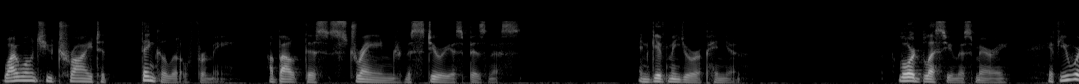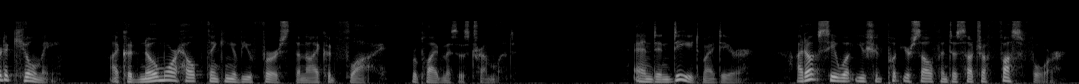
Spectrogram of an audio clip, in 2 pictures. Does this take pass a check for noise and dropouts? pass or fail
pass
